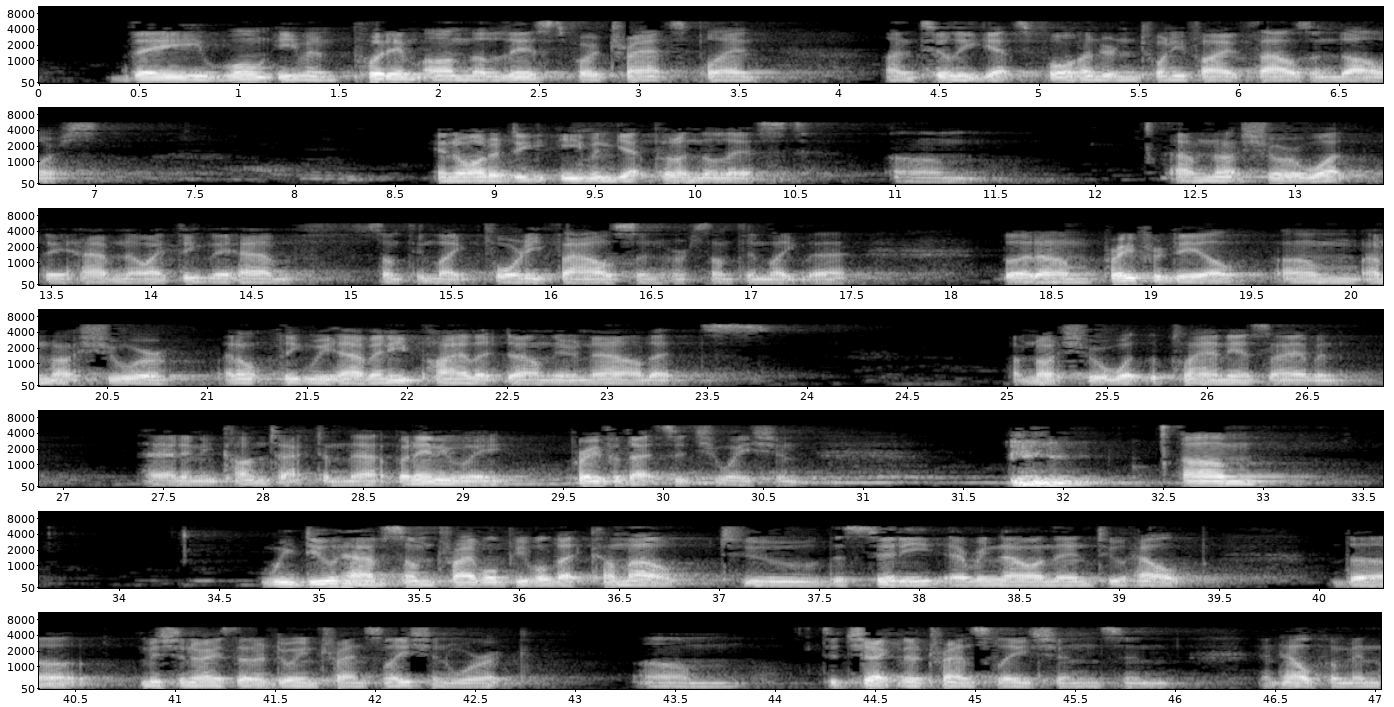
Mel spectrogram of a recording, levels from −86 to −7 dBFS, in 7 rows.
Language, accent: English, American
